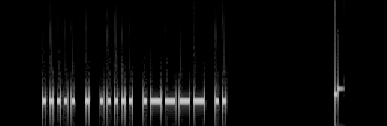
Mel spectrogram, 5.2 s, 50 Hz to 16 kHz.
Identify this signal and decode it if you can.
Morse code, heard as a keyed tone, about 25 wpm, 700 Hz. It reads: 5E51I
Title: Five Challenging Letter-Number Combinations 25wpm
